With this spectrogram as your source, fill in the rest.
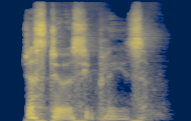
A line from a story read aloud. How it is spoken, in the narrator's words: coolly replied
